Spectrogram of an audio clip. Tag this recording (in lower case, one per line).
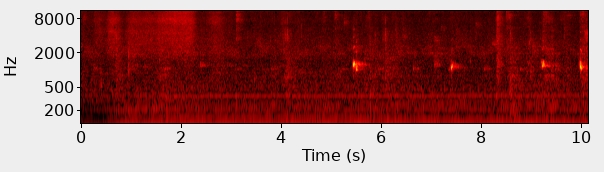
chipmunk chirping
